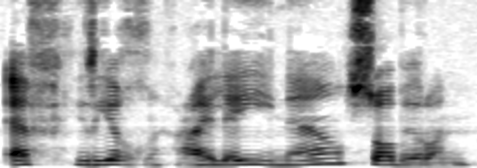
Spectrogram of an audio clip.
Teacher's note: را کے نیچے کسرہ، تو را کو باریک پڑھیں گے، زبان کی صرف ٹپ یوز کریں گے، اور غین ہیوی ہے.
